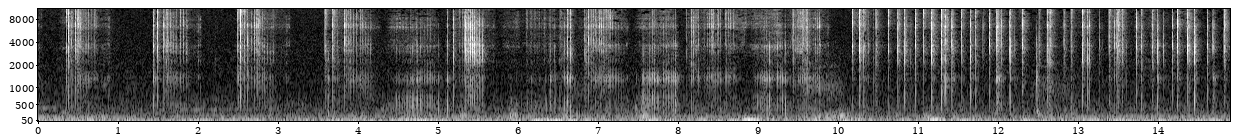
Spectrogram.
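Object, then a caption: Small plastic toy cup. Long nails tap and scratch the sides of a small, empty, hollow blue plastic toy rinse cup from a Melissa & Doug dentist kit. Bright, dry scratching and clicks fill the first ten seconds, then give way to a rapid run of sharp, quick taps.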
